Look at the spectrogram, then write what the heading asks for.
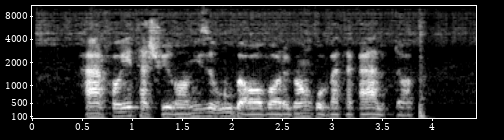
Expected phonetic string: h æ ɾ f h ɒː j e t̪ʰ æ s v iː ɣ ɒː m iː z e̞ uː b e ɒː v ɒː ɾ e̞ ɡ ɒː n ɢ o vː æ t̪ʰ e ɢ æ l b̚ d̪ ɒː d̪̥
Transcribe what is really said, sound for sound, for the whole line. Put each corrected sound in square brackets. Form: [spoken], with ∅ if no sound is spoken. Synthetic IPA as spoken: h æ ɾ f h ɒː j e t̪ʰ æ [ʃ] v iː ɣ ɒː m iː z e̞ uː b e ɒː v ɒː ɾ e̞ ɡ ɒː n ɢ o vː æ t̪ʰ e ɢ æ l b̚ d̪ ɒː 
